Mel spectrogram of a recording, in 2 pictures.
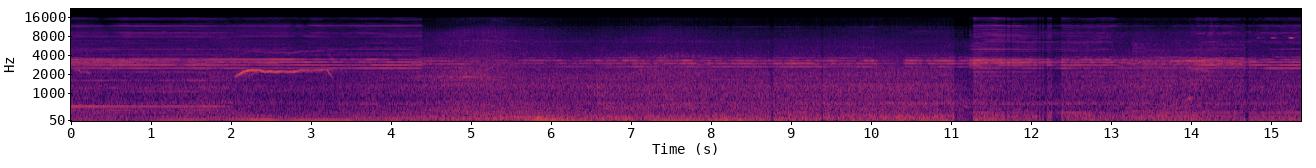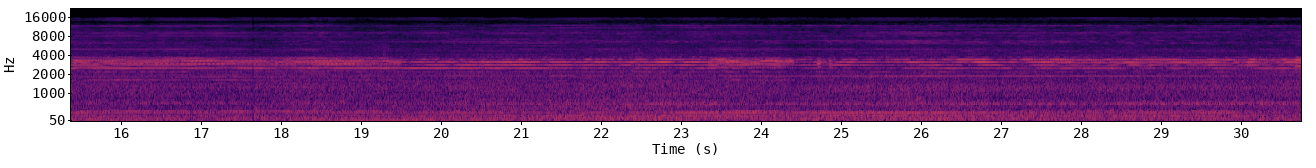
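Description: Diesel farm tractors and street traffic running, a steady engine drone; the deep rumble is heaviest in the first few seconds.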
